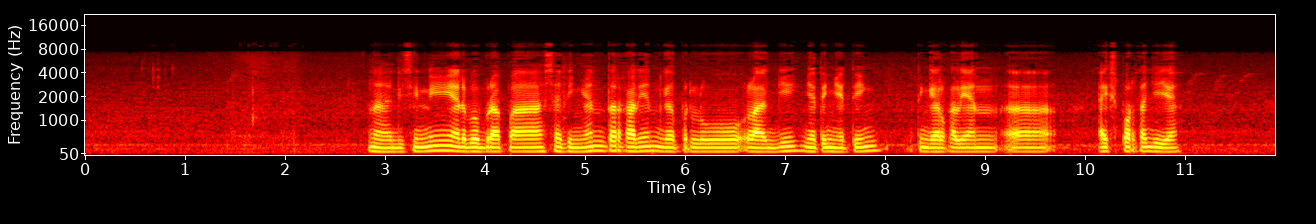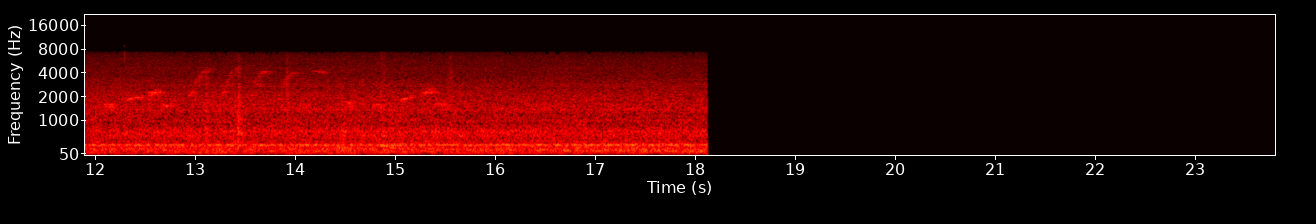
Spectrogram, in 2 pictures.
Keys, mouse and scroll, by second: 0.6 click, 5.4 click, 5.6 click, 11.1 click, 18.0 click.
